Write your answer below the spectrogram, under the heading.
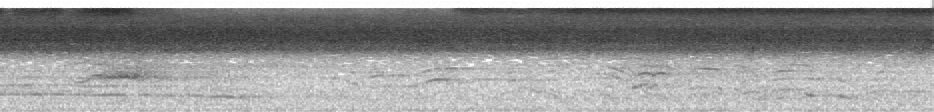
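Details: A high, hissing wall of cicada song on a school playground in high summer, steady throughout, with faint wavering sounds, possibly voices or birds, in the background.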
